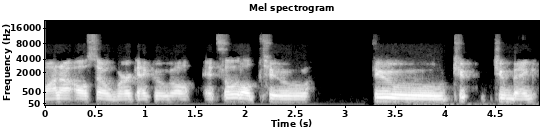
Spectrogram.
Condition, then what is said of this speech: Stuttering. I've had a stutter since I was 6 years old.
